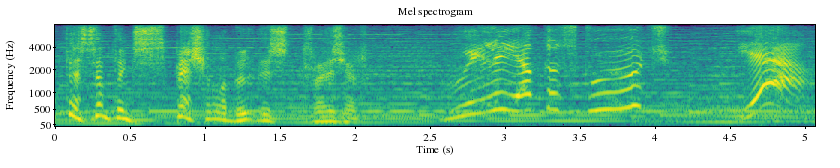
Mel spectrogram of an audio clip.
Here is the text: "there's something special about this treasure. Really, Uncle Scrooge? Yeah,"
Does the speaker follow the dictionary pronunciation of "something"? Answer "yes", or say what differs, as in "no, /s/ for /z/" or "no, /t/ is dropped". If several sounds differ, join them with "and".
yes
